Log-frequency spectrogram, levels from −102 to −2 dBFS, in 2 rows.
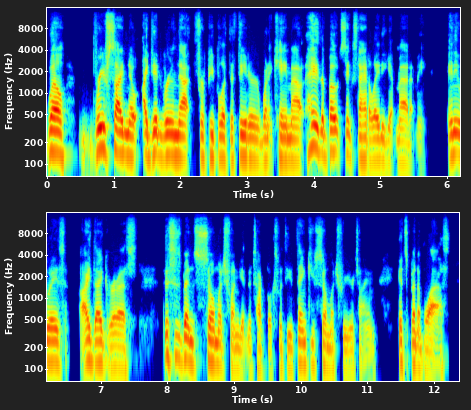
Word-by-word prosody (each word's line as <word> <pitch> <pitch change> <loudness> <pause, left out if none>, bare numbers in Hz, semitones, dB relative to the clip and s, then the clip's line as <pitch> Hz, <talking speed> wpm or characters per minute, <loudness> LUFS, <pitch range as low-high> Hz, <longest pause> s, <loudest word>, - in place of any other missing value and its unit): Well, 145 -3 +7 0.2
brief 165 +3 +4
side 145 -4 +6
note, 125 -2 +1
I 130 - +4
did 130 -1 +1
ruin 130 -1 +4
that 125 -2 +3
for 125 - -4
people 125 -1 0
at 115 - -3
the 110 - -4
theater 120 -1 +1
when 115 +2 -3
it - - -16
came 115 -2 0
out, 110 -1 -1
"Hey, 180 +1 +5
the 145 - +2
boat 150 -1 +3
sinks," 140 -4 -7
and 120 - 0
I - - 0
had 120 - -1
a - - -1
lady 115 0 0
get 105 - -7
mad 105 -2 -2
at - - -14
me. - - -19 0.3
Anyways, 125 -3 +1 0.2
I 125 - +2
digress, 105 -5 -1 0.4
this 155 -3 -3
has 150 - -5
been 135 -3 +3
so 125 +3 0
much 115 -2 -3
fun 100 -1 -5
getting 95 - -8
to 95 - -8
talk 95 -2 -8
books 80 - -11
with 100 0 -11
you. 100 -2 -5
Thank 120 +1 -4
you 115 - -8
so 110 +1 -5
much 100 -1 -8
for 95 - -10
your 95 - -7
time. 75 -5 -14 0.3
It's - - -4
been - - -1
a - - 0
blast. - - -3
120 Hz, 270 wpm, -24 LUFS, 105-135 Hz, 0.4 s, Well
